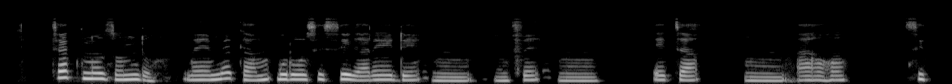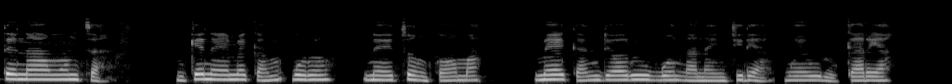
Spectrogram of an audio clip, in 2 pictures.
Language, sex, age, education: Igbo, female, 30-45, tertiary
